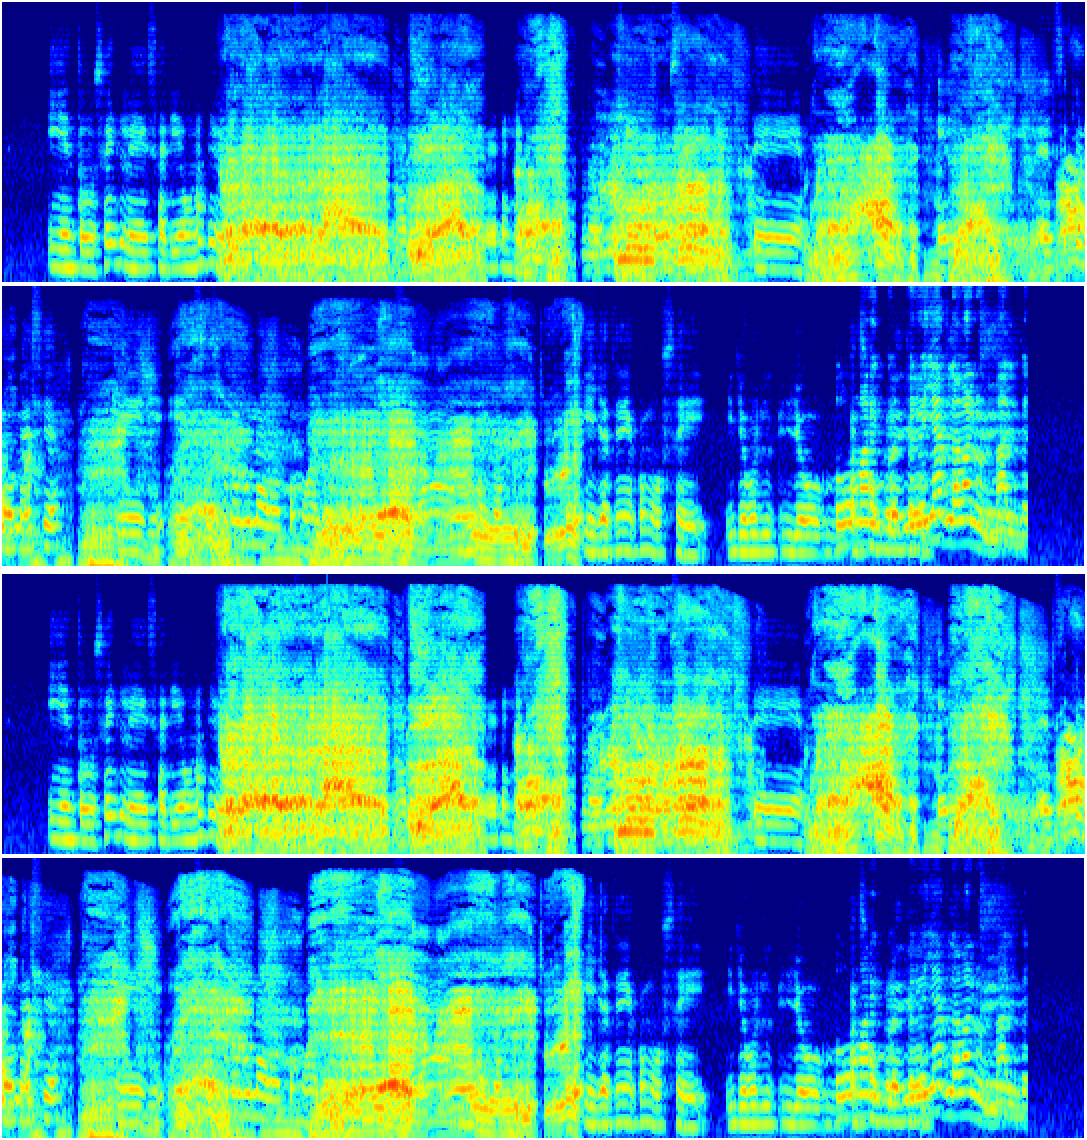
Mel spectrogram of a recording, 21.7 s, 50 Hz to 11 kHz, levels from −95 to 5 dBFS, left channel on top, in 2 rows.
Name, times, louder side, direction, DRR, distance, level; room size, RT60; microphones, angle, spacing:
voice 1, 0.5-3.4 3.8-5.3 6.2-8.1 9.3-11.4 11.9-16.2 16.6-20.1 20.6-21.1, equal, 5° left, 4.8 m, -32 dB
sound 1, 2.2-4.8 5.1-7.5 8.0-16.6, right 4 dB, 85° right, 2.1 m, -22 dB
voice 2, 5.8-6.3 19.2-21.1, left 3 dB, 70° left, 4.9 m, -30 dB
head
